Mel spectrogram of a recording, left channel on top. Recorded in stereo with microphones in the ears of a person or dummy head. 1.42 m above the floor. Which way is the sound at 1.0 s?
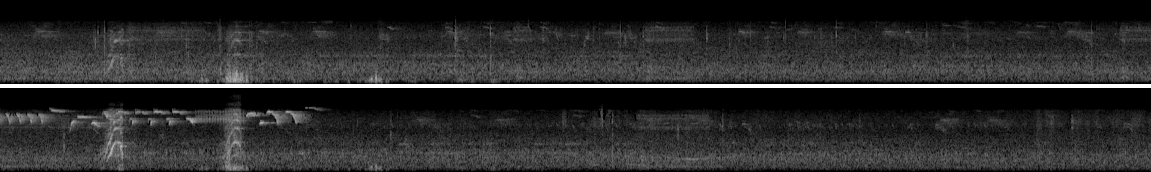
65° right (ahead or behind).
